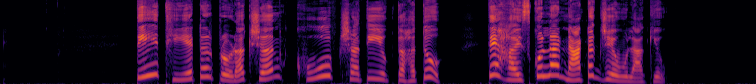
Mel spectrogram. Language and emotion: Gujarati, disgusted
